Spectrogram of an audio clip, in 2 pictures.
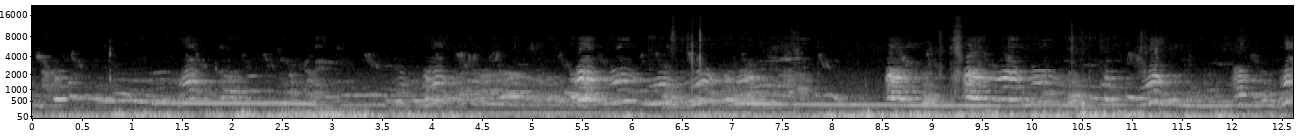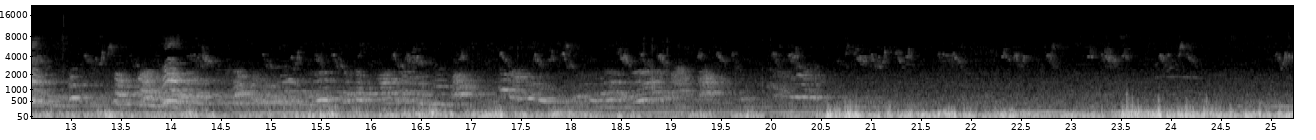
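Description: Several dogs howling together: one long, wavering howl slides slowly downward through the first dozen seconds, with shorter, higher howls and yips over it. A low rumble runs underneath.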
